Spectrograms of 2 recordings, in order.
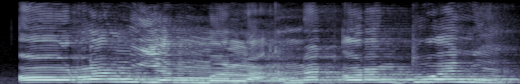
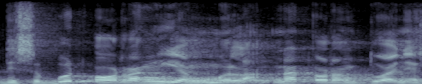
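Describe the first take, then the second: First: Orang stressed high, loud and slow; emphatic preaching. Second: Said in the usual way. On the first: Acted. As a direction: drive home "orang yang melaknat orang tuanya". Preacher stresses the hadith meaning. (menekankan "orang" dengan keras dan tinggi)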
